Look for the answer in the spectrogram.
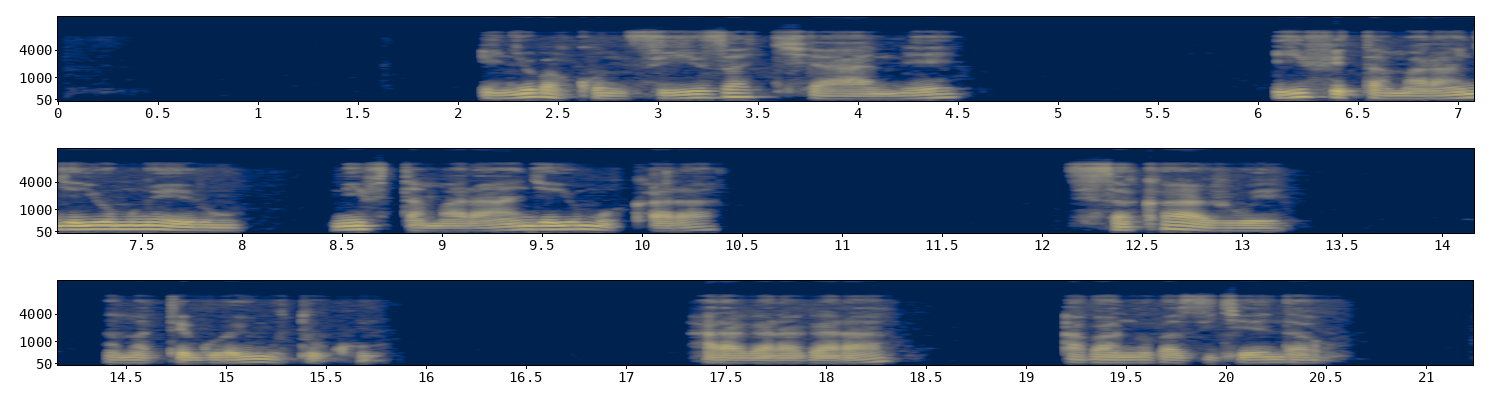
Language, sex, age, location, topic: Kinyarwanda, male, 25-35, Huye, health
